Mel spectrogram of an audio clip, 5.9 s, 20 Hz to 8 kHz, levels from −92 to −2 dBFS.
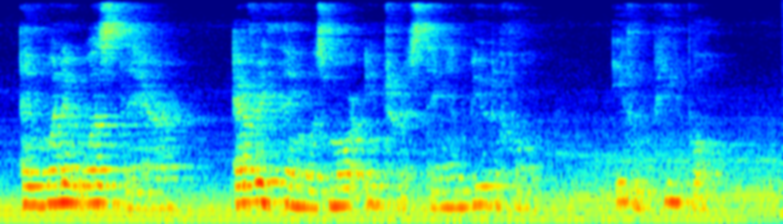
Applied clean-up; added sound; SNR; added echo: none; Drill; 10 dB; reverberation time 0.7 s.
